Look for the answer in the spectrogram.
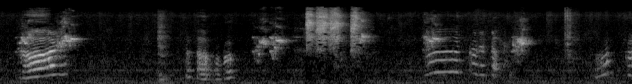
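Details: Blue-fronted amazon kept as a pet, repeatedly saying "otsukaresama" in the morning. Hoarse, buzzy voice-like phrases and squawks come in irregular bursts, with shorter chattering notes in between.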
